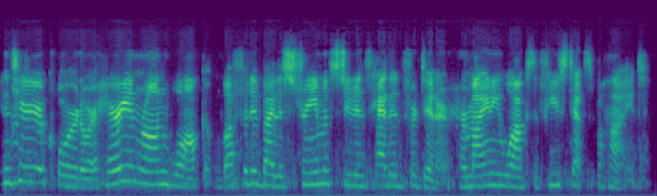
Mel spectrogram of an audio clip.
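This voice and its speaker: A woman reads out the scene directions of a script. Her voice is crisp-edged and on the high side, recorded with slight noise in the background. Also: normal speed, bright, forceful tone, muffled recording. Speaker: narrator reading stage directions. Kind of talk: scripted narration in a table read.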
